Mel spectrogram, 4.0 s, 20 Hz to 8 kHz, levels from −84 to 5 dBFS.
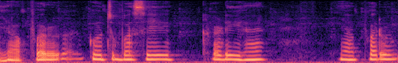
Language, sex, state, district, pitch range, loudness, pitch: Hindi, male, Uttar Pradesh, Muzaffarnagar, 185-205 Hz, -15 LUFS, 195 Hz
